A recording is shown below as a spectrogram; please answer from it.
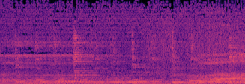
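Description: Live Pamiri music: a man sings long held notes over a steady instrumental accompaniment, bending the pitch now and then.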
